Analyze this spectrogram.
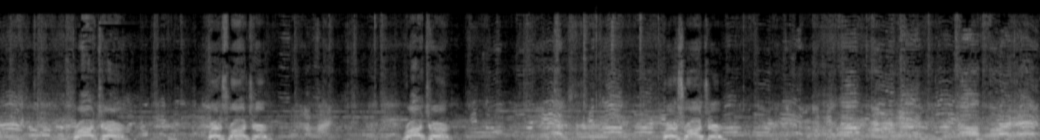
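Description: A crowd of men and women murmur and talk among themselves outdoors.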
